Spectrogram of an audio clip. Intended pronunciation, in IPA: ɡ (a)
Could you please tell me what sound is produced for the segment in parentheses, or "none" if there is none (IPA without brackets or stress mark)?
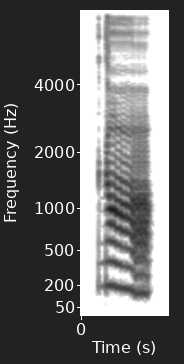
ɑ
